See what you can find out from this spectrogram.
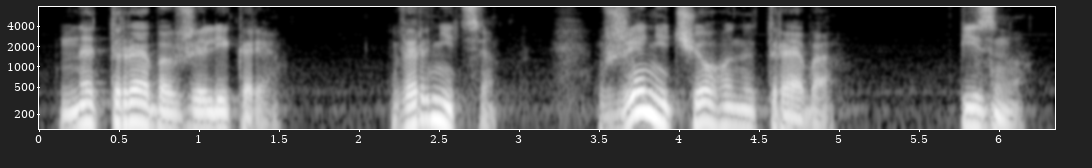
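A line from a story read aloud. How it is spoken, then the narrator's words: Quiet. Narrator (Ukrainian): Німець тихо сказав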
